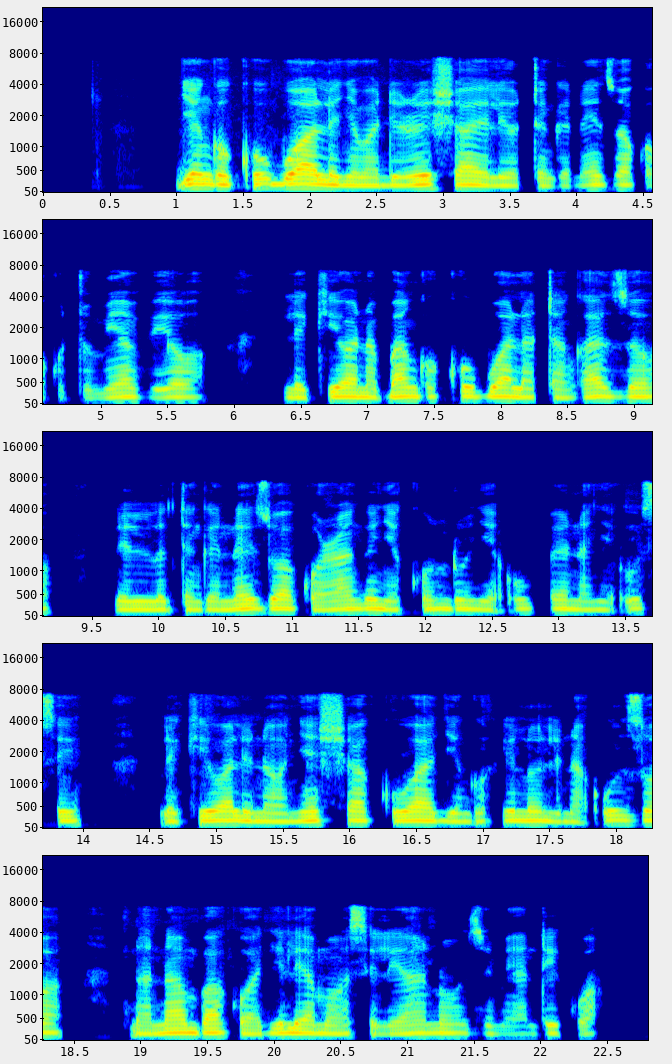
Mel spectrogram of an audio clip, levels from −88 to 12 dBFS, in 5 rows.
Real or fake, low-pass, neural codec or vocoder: real; 7.2 kHz; none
